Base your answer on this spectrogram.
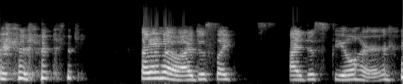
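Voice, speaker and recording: A woman with an American accent and a normal speaking voice, at a fairly slow pace with ordinary pitch variation. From Florida. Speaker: birth keeper. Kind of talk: casual chat.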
